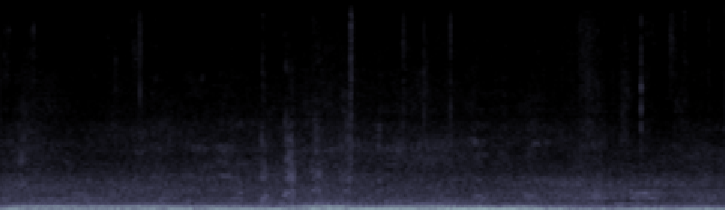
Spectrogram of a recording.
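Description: A car engine idling steadily, with a brief rise in revs at the start and small changes in pitch partway through, over faint background voices.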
